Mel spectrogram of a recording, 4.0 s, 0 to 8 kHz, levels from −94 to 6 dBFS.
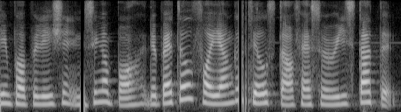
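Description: Packet loss on the ADPCM call silences about 40 ms at 0.80 to 0.86 s, then 80 ms in gaps over 100 ms at 2.38 to 2.52 s. Each hard-edged hole knocks the decoder's predictor and step size out of step, so the speech comes back with brief distortion before settling.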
